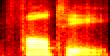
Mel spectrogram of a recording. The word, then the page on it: faulty: American English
